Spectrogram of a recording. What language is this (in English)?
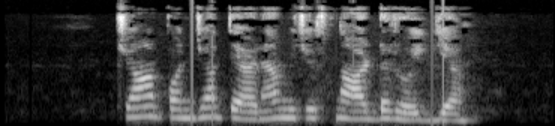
Pahari-Potwari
